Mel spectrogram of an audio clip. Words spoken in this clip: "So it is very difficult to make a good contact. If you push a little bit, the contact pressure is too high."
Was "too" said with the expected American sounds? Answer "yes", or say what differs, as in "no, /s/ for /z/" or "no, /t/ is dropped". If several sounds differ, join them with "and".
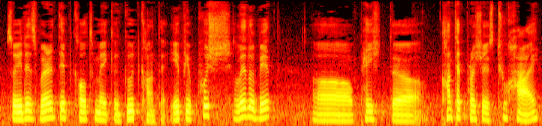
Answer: yes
